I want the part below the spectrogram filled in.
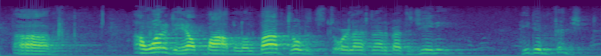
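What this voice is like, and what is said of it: Hoarse, strained voice. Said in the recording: “Kind of losing my voice.”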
